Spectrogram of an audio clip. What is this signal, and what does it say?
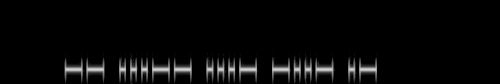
Morse code, heard as a keyed tone, about 21 wpm, 700 Hz. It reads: M3VXA
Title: DXCC-100 Call Signs - 5 Characters - Repeated 2x - 22wpm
